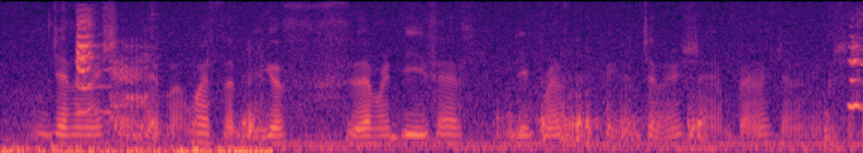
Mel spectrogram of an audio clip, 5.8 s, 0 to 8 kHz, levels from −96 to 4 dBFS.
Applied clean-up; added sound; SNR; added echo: none; Cat; -1 dB; none.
